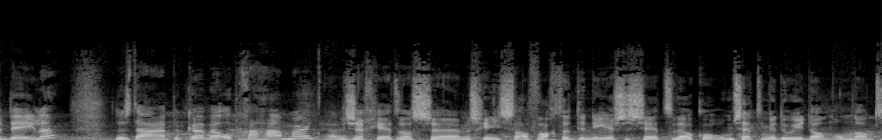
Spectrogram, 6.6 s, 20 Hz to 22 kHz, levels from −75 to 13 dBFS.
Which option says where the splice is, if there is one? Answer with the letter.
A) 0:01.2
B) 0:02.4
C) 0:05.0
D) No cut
B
